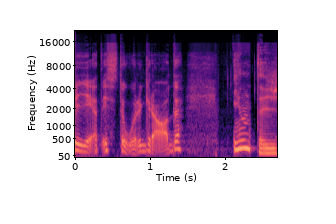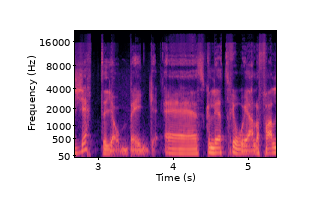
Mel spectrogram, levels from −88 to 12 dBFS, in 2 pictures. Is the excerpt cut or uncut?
cut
